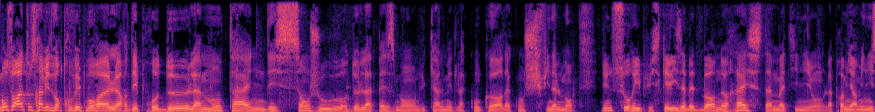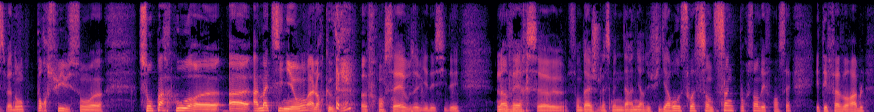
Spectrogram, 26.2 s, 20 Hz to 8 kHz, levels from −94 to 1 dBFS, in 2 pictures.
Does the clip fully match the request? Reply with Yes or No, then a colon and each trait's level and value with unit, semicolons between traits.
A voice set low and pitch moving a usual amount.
No: low, 125 Hz; wide, 6.1 semitones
